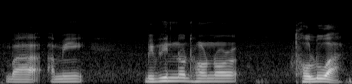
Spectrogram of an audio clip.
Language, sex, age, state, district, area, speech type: Assamese, male, 30-45, Assam, Jorhat, urban, spontaneous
